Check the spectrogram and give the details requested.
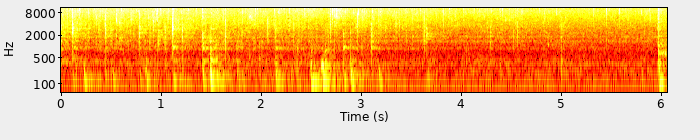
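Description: Onions and whole spices sizzling in hot olive oil in an electric pressure cooker's nonstick inner pot, stirred with a wooden spatula that scrapes and taps against the pot. The taps come mostly in the first half, with a louder knock right at the end.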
